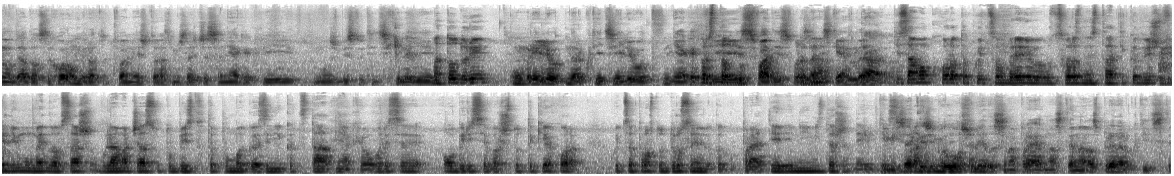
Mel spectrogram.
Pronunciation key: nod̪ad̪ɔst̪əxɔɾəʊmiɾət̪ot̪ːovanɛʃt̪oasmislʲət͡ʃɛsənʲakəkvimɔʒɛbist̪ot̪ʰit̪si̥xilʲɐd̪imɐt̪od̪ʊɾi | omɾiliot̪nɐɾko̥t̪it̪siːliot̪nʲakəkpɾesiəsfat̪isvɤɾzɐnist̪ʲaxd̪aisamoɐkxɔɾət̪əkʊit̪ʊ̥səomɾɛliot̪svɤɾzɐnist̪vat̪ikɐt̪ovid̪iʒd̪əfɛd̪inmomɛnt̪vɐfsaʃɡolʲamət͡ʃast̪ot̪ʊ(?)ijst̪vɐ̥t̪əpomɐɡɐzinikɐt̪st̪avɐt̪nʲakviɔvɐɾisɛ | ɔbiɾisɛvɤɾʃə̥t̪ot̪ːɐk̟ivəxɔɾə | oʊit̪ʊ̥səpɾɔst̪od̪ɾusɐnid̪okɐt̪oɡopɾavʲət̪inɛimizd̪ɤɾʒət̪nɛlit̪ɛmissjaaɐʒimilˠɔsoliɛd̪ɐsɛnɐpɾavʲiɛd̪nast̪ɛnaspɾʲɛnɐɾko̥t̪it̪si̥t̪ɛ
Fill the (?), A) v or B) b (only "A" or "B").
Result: B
